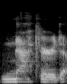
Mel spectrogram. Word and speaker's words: knackered: the uk we have that silent k word knackered i think it's a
